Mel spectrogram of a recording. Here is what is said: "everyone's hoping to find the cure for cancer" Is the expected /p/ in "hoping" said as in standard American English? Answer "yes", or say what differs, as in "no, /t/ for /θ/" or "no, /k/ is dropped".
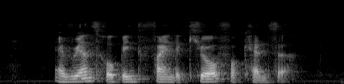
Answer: yes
